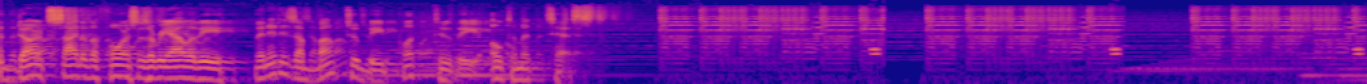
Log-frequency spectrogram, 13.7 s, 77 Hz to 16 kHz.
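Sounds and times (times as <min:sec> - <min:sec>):
speech: 0:00.0 - 0:06.7
bright electronic comlink ringtone trilling: 0:06.6 - 0:11.2, 0:11.9 - 0:13.6.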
